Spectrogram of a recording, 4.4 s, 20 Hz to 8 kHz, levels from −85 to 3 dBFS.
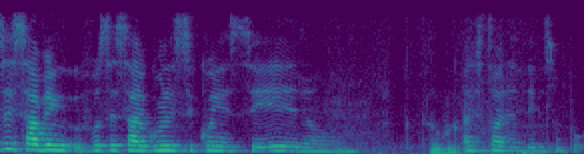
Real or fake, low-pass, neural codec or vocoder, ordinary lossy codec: real; 7.2 kHz; none; none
